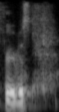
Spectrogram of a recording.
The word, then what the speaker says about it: Priebus: or Priebus, I don't even know how it's pronounced, Priebus doing the Yeah, it's Priebus.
